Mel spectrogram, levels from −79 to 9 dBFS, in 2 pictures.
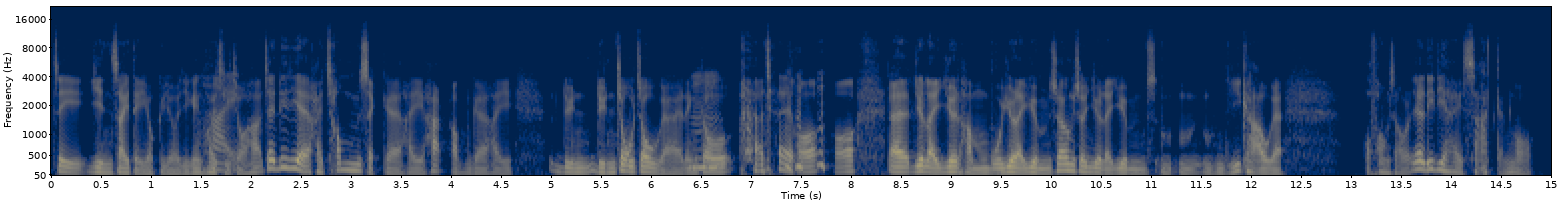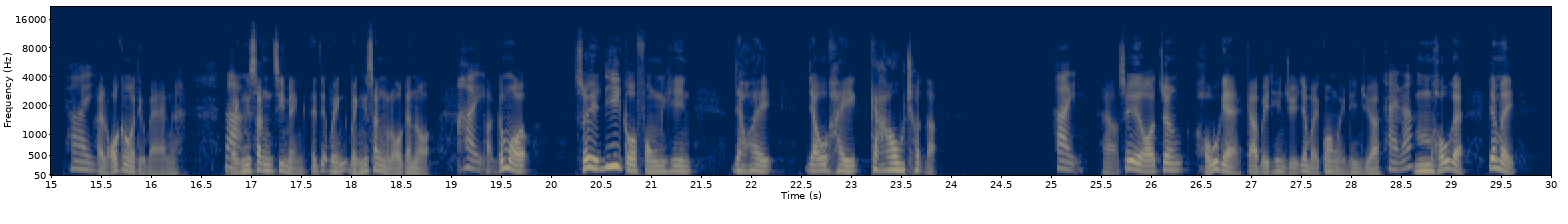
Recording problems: none

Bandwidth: 15 kHz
